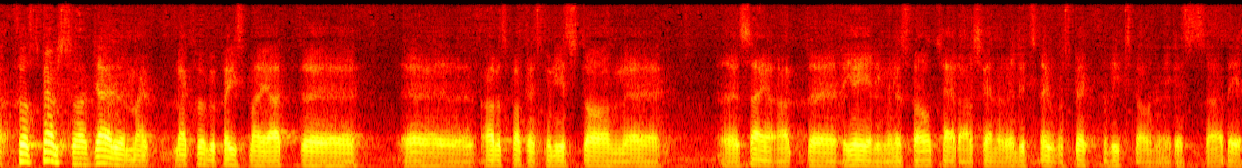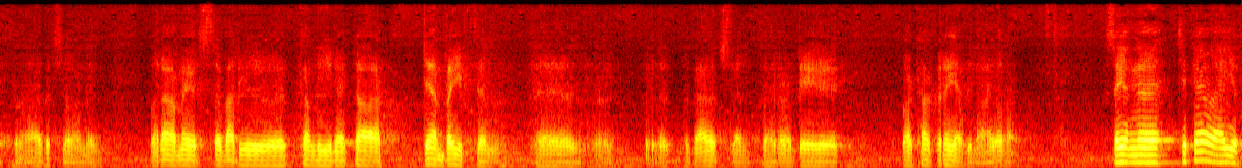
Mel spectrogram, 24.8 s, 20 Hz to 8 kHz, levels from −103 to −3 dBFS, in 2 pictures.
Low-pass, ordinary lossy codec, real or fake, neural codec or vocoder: 7.2 kHz; Opus, 64 kbps; fake; codec, 16 kHz, 1.1 kbps, Voila-Tokenizer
